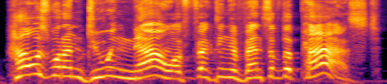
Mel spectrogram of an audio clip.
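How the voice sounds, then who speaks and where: A man's voice: extremely high pitch, animated, moderate pace, very noisy. A man giving scripted, nitpicking commentary as a sarcastic game critic.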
